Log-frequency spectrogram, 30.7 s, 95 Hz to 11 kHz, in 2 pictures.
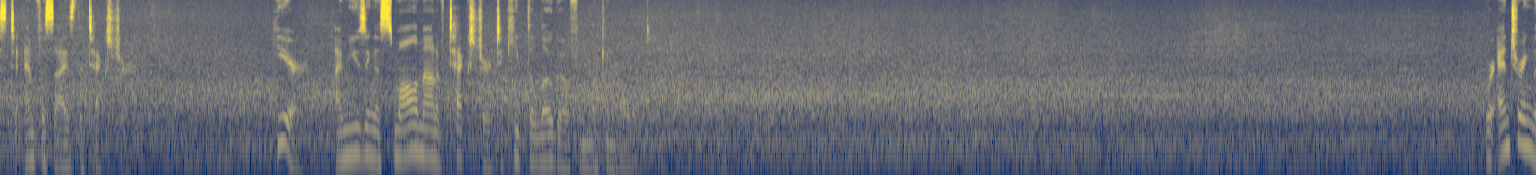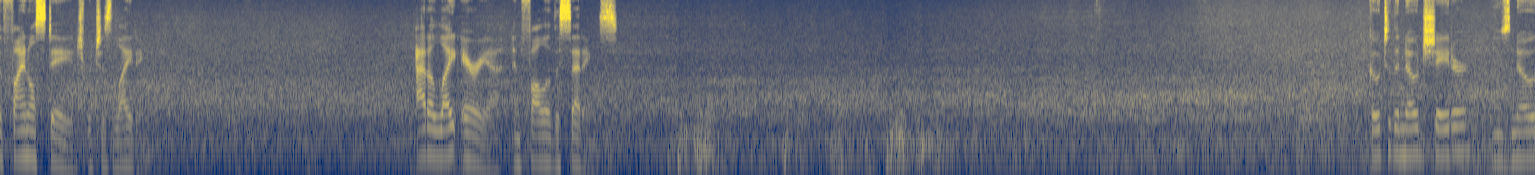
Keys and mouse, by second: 2.0 g, 2.2 x, 3.1-3.7 drag, 4.5-5.8 drag, 8.4 click, 10.6 click, 12.5 space, 12.6 space, 15.0 space, 16.4-16.9 drag, 17.9 middle click, 19.6-21.6 drag, 22.4-23.1 drag, 23.4-25.7 drag, 23.8 0, 24.1 0, 26.9 click, 28.7-29.7 drag, 30.2-30.7 drag.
